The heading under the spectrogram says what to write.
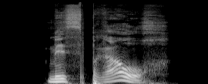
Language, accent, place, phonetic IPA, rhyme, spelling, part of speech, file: German, Germany, Berlin, [mɪsˈbʁaʊ̯x], -aʊ̯x, missbrauch, verb, De-missbrauch.ogg
- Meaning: 1. singular imperative of missbrauchen 2. first-person singular present of missbrauchen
